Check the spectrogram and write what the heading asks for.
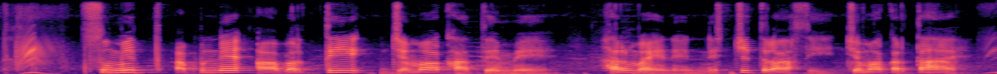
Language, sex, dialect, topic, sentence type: Hindi, male, Marwari Dhudhari, banking, statement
